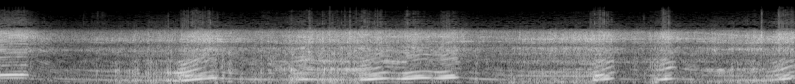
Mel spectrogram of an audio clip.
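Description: A car engine revs up and down sharply.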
